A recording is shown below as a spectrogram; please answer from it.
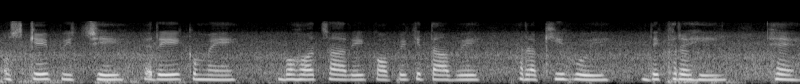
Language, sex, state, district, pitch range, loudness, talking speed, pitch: Hindi, female, Madhya Pradesh, Dhar, 220-235 Hz, -14 LUFS, 95 wpm, 225 Hz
